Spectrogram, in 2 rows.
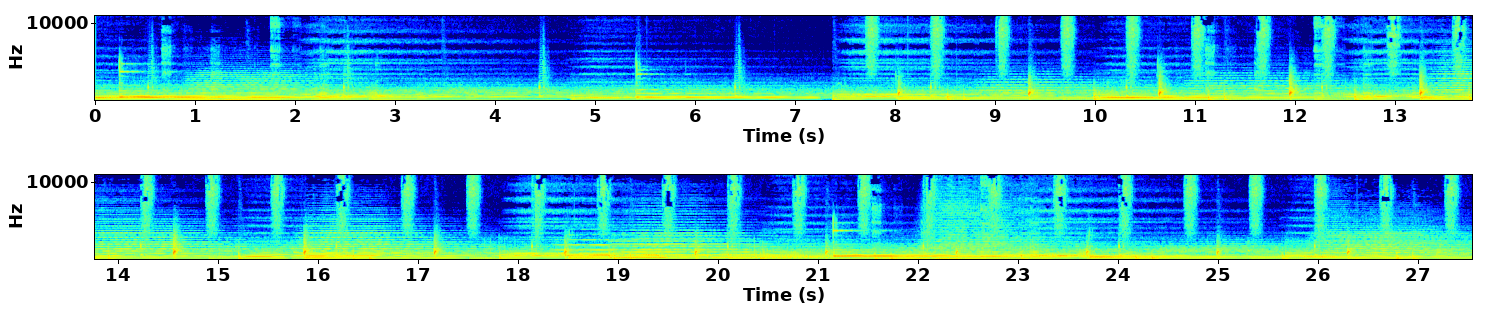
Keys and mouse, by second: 0.0 ctrl+s, 0.0 click, 1.4-1.9 middle drag, 2.3 KP_0, 12.3 click, 15.5 ctrl+s, 21.8 F12.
